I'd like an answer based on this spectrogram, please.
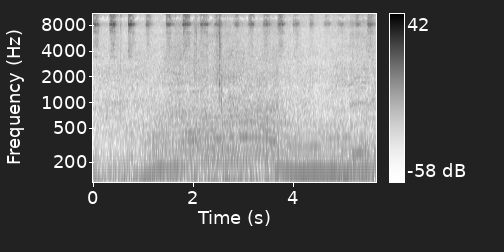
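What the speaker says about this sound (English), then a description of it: "Kind of like a scraping sound that's oscillating." Worn brake pads on a Honda car scrape in a rhythmic, oscillating pattern over a loud, low road and engine rumble, with quick repeating pulses throughout and no clear speech.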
